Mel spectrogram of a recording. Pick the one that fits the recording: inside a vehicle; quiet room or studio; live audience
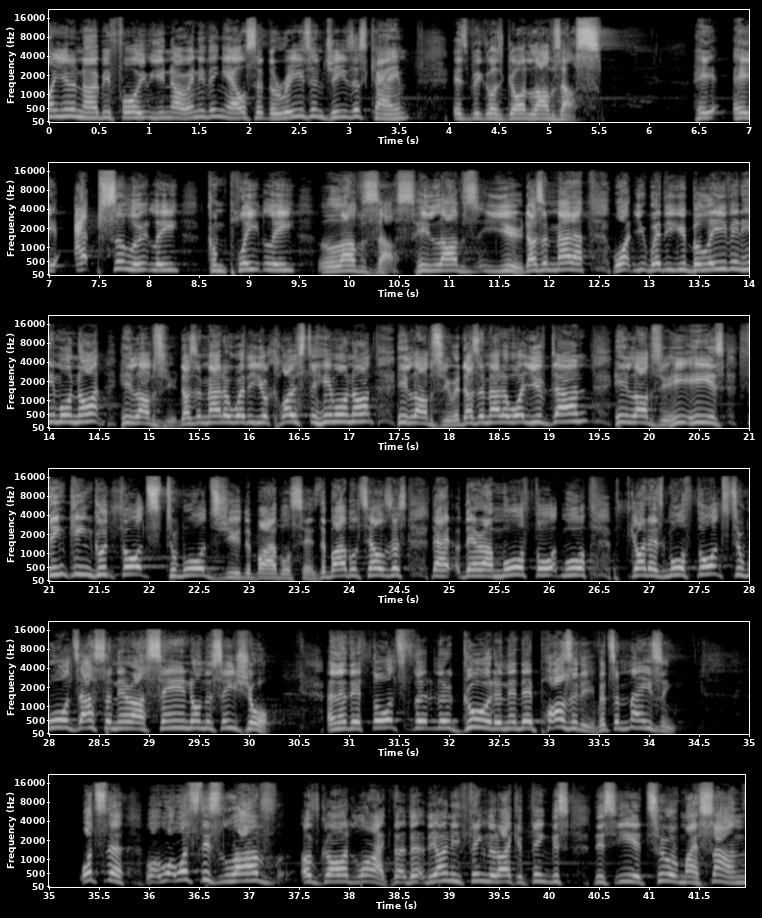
live audience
